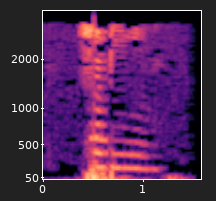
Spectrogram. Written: shebeen

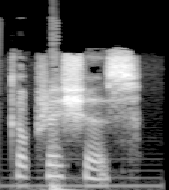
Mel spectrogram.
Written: capricious

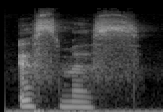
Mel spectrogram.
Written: isthmus

